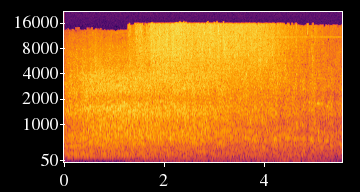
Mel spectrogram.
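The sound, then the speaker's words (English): A flushing egg cup flushes like a toilet with a loud, steady rush of water that swells quickly and then slowly tapers off over a few seconds, with no voices. “A flushing egg cup?”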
